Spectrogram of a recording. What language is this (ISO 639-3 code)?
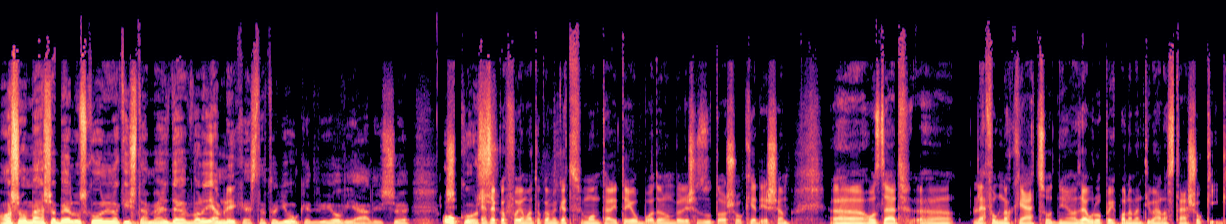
hun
